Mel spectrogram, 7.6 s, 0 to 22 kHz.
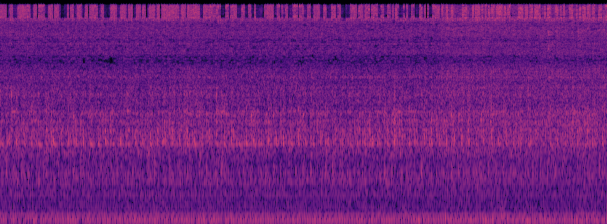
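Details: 2006 Kubota BX23D tractor, D905 three-cylinder diesel, restarted after valve adjustment and valve cover leak check: steady, even idle with a low smooth drone, no misses or surges; sounds healthy.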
